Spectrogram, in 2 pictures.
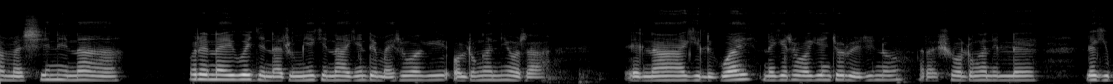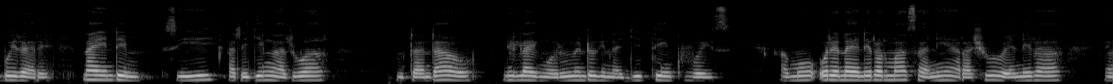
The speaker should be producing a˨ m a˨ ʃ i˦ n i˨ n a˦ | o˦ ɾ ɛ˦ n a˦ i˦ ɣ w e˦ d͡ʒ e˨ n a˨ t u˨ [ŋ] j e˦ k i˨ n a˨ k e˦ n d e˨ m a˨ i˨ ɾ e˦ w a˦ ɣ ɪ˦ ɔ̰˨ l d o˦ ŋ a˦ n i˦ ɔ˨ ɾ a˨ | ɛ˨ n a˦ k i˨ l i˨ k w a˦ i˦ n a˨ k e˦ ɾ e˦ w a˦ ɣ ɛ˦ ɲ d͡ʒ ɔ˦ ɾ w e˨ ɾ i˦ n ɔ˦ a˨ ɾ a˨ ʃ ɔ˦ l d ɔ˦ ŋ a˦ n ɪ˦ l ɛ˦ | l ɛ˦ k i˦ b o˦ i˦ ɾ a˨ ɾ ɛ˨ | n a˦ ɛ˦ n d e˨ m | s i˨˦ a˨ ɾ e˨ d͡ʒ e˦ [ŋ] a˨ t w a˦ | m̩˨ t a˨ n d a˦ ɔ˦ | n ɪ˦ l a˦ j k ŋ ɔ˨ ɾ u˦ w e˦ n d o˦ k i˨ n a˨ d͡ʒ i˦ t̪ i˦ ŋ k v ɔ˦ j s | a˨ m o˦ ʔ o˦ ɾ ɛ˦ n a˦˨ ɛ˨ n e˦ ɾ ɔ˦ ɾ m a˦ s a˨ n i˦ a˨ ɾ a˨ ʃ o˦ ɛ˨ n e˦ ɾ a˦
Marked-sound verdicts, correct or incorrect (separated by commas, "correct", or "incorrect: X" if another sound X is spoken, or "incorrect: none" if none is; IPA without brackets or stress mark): incorrect: m, correct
